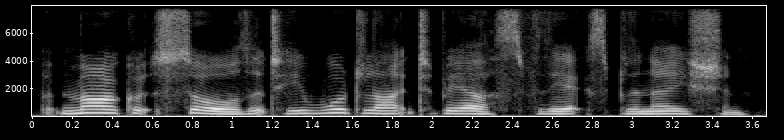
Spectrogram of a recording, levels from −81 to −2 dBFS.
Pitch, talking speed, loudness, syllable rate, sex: 190 Hz, 210 wpm, -18 LUFS, 5.4 syllables/s, female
